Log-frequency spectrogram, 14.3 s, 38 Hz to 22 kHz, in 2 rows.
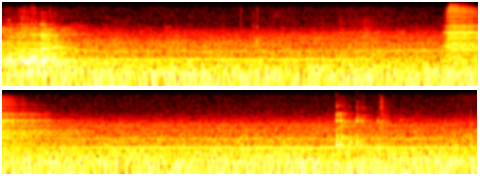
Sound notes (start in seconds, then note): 0.0 audience chuckles; 6.7 sighs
